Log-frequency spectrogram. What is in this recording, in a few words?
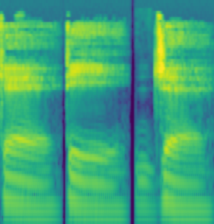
"ketije", concat syllables; Affixing experiment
